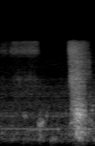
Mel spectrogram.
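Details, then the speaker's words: Faint steady hiss, then a short loud rush of air as a mechanical ventilator delivers a breath to an adult man speaking while recording. "that noise you're hearing is my ventilator"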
